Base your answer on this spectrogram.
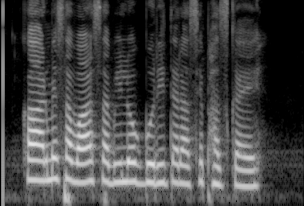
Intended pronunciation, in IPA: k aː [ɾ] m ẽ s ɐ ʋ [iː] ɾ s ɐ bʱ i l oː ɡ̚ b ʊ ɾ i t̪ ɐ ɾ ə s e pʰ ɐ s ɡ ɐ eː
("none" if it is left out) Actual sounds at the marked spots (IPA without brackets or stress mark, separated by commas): ɾ, aː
